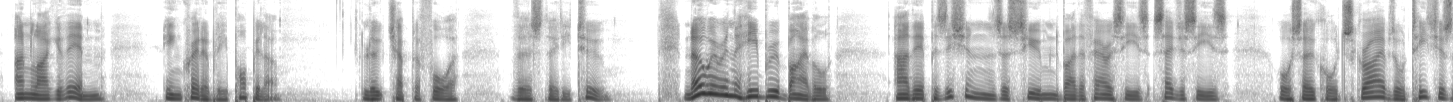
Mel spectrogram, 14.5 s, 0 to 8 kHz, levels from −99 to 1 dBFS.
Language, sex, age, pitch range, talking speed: English, male, 50-69, 95-125 Hz, 110 wpm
